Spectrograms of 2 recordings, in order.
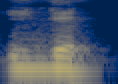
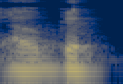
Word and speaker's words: Elgin: It's L. Oh, it's Elgin. Elgin. I've always pronounce his name as Egan. It should be Elgin.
